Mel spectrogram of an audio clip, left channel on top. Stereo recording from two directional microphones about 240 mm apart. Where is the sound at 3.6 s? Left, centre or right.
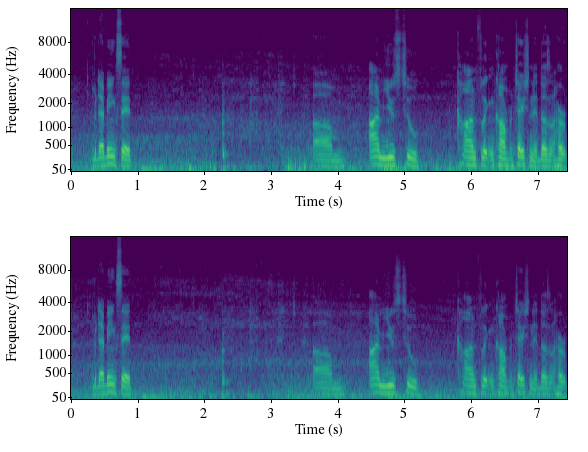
Centre.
